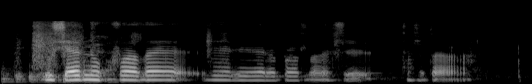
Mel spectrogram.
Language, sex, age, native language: Icelandic, male, 13, Icelandic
